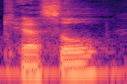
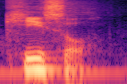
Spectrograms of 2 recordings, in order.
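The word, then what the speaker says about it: Kesel: I thought uh it was Carl kessle and it wasn't until we were uh talking to I think it was uh shoot it wasn't it was either Dan Jurgens or Tom grommet who said it was Carl Kel and we were frantically texting each other Orin and I and Mike back you know kind of behind the scenes like holy crap it was Kel this whole time so yeah well I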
